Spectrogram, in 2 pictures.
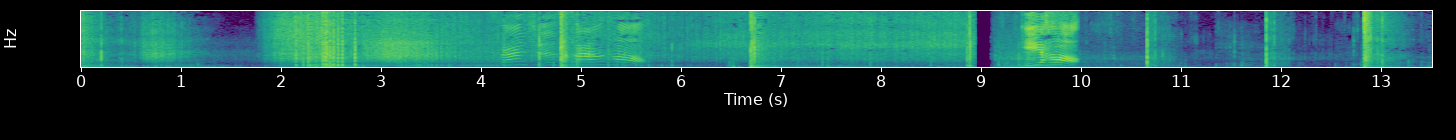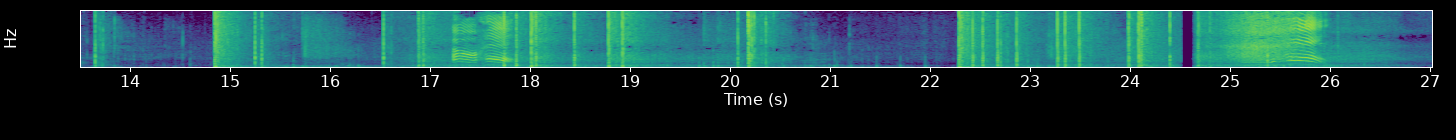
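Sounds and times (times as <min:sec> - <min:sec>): fireworks bangs and pops: 0:00.0 - 0:27.0
person calling out: 0:04.2 - 0:05.7, 0:09.4 - 0:10.1, 0:17.2 - 0:17.9, 0:25.1 - 0:26.0.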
